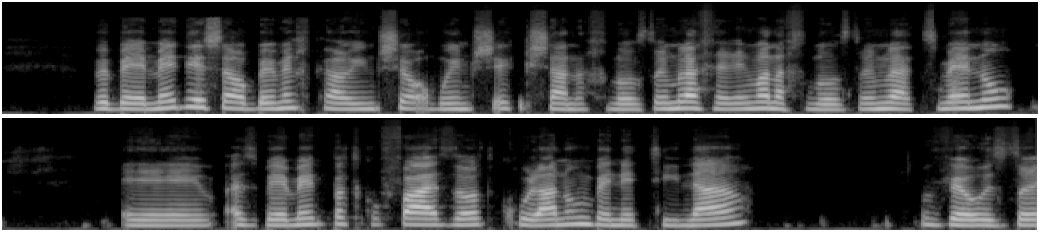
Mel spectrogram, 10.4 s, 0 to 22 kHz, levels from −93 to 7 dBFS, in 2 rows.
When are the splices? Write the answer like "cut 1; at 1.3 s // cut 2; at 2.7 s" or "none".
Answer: none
